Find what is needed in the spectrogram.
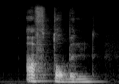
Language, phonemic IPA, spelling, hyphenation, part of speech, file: Dutch, /ˈɑfˌtɔ.bə(n)/, aftobben, af‧tob‧ben, verb, Nl-aftobben.ogg
- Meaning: 1. to wear oneself out by worrying 2. to exhaust oneself with work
